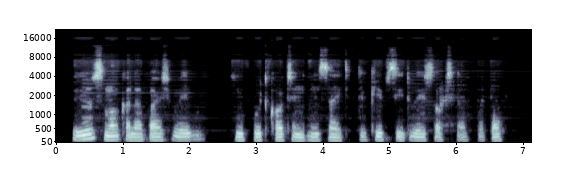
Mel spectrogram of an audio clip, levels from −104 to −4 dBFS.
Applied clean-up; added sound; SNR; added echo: neural mask model DeepFilterNet 3.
